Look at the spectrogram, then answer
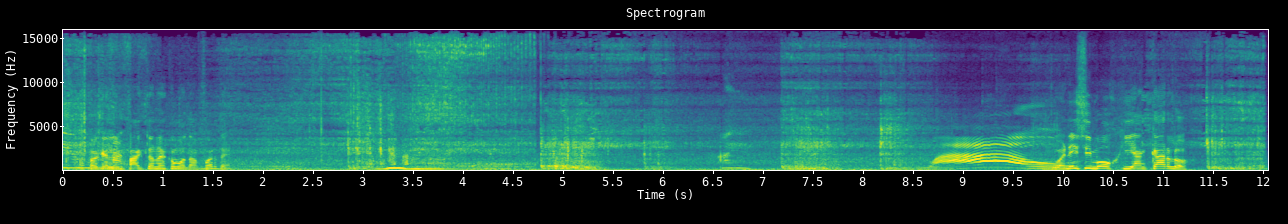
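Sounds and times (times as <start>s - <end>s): bike tyres on dirt trail: 0.0s - 12.0s.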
